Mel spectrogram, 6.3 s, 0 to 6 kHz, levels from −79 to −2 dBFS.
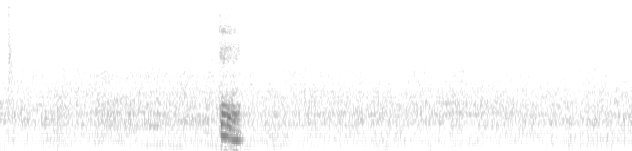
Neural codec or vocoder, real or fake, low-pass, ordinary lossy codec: codec, 32 kHz, 1.9 kbps, SNAC; fake; 5.4 kHz; Opus, 24 kbps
